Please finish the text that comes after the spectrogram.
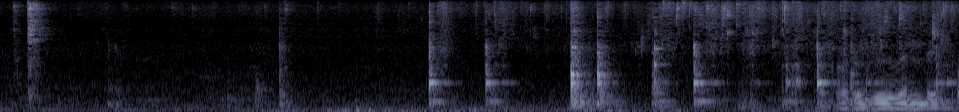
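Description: Mustard seeds and fenugreek frying in hot oil in a kadai, giving faint scattered crackles and pops that grow busier toward the end, with light metallic stirring clinks and a soft sizzle rising at the finish.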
